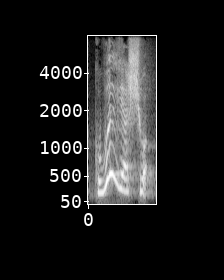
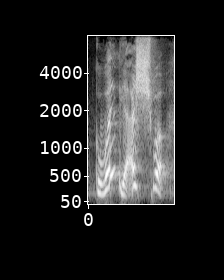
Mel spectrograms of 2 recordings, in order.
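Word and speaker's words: Kuvalayashva: Down the line like there was one more king whose name was Kal Yashua. Pronounce Kul Yoshua. Kul Yoshua.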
